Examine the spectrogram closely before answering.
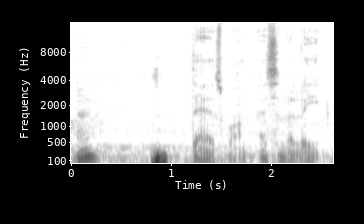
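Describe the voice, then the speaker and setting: A soft-spoken man giving ASMR gameplay commentary, hushed and halting as he muses to himself. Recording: loud background noise and game ambience.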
